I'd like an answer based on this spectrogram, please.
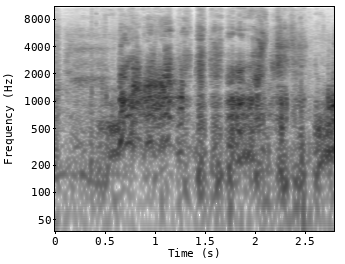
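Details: Small Yorkshire terrier, overexcited while playing with a ball indoors, gives a run of short throaty growls and grumbling vocal bursts, loud and uneven, with brief pauses between them.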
